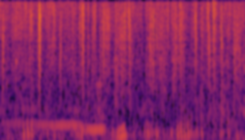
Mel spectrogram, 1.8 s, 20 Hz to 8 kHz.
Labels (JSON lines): {"label": "biophony, cascading saw", "recorder": "SoundTrap 600 or HydroMoth"}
